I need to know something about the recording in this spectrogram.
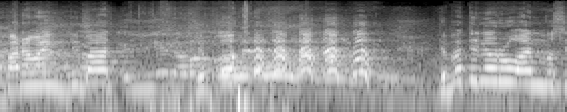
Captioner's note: laughs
